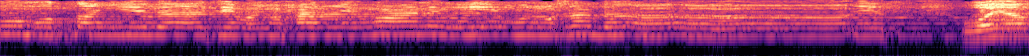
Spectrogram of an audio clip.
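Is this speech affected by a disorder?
No.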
